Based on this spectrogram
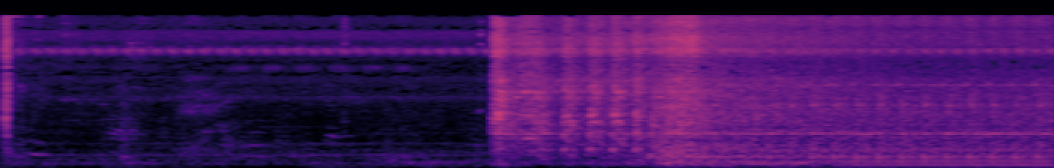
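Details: Mitsubishi Strada Triton diesel, first start after resealing leaking pressure regulator valve on fuel pump (complaint: stalling, fuel leak), at night: starter cranks briefly, engine catches cleanly into steady, even diesel idle.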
